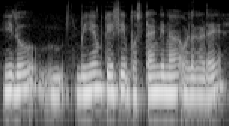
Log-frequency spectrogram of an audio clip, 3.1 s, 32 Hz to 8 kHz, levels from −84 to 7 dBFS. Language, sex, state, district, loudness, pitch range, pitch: Kannada, male, Karnataka, Bangalore, -13 LUFS, 135-155 Hz, 145 Hz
